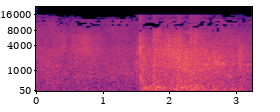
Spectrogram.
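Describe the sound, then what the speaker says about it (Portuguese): Ship cannons fire in a naval battle in the video game Assassin's Creed IV Black Flag: after a steady background rumble, a sudden loud booming volley breaks out and rolls on as a sustained roar of blasts. "Fogo! Estão atirando, senhor!"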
